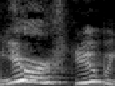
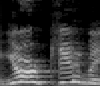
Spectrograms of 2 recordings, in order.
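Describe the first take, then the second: First: High loud mocking "You're stupid"; mocking insult. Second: High loud taunting "you're stupid" again; mocking insult. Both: Repeated insult.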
